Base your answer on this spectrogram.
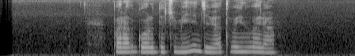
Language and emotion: Russian, neutral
